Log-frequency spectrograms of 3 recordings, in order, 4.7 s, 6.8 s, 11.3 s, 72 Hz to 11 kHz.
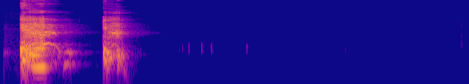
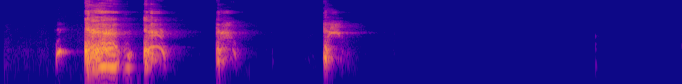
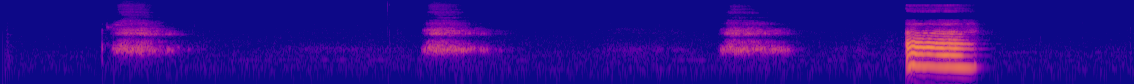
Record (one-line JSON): {"cough_length": "4.7 s", "cough_amplitude": 30576, "cough_signal_mean_std_ratio": 0.25, "three_cough_length": "6.8 s", "three_cough_amplitude": 32027, "three_cough_signal_mean_std_ratio": 0.26, "exhalation_length": "11.3 s", "exhalation_amplitude": 9351, "exhalation_signal_mean_std_ratio": 0.22, "survey_phase": "beta (2021-08-13 to 2022-03-07)", "age": "45-64", "gender": "Female", "wearing_mask": "No", "symptom_cough_any": true, "symptom_sore_throat": true, "symptom_headache": true, "symptom_onset": "4 days", "smoker_status": "Prefer not to say", "respiratory_condition_asthma": false, "respiratory_condition_other": false, "recruitment_source": "Test and Trace", "submission_delay": "3 days", "covid_test_result": "Negative", "covid_test_method": "ePCR"}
